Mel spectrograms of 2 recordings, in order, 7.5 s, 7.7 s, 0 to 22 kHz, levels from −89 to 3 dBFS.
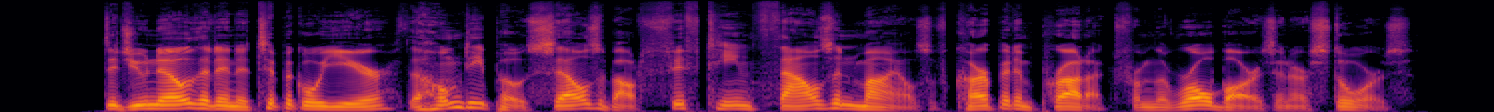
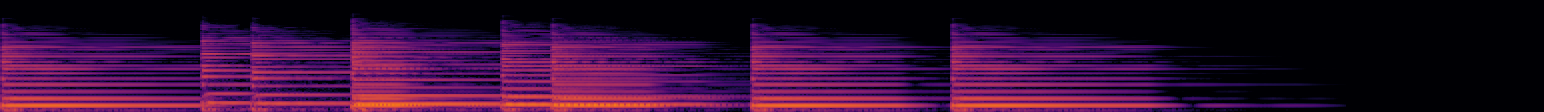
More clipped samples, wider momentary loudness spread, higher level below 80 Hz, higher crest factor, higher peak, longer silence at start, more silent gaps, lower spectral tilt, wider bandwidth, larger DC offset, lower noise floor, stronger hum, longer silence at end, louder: neither; about the same, 11 LU vs 10 LU; about the same, -58 dBFS vs -58 dBFS; about the same, 18 dB vs 18 dB; first, -6 dBFS vs -14 dBFS; first, 0.5 s vs 0 s; neither; about the same, -5.5 dB/octave vs -5 dB/octave; first, over 20 kHz vs 10.5 kHz; neither; second, -84 dBFS vs under -90 dBFS; neither; second, 0.45 s vs 1.85 s; first, -24 LUFS vs -33 LUFS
